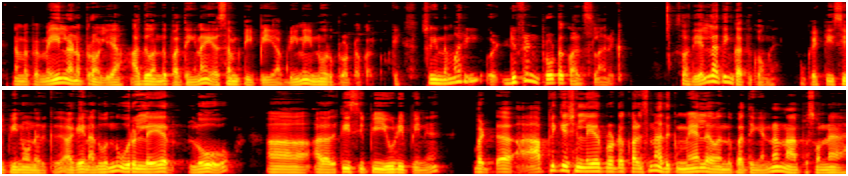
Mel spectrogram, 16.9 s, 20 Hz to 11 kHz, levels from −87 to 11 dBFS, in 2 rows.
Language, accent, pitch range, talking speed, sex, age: Tamil, native, 105-145 Hz, 165 wpm, male, 30-49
